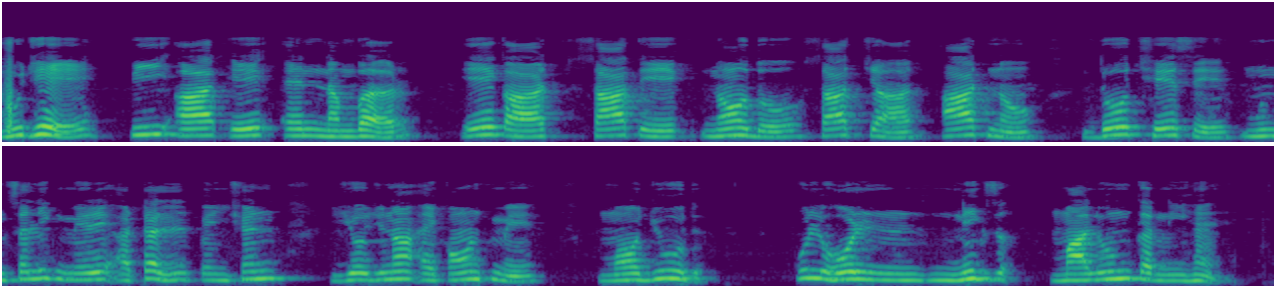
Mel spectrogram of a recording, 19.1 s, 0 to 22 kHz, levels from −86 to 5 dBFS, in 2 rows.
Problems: none marked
